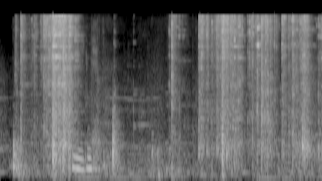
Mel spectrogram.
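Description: Tableware being set on a dining table: plates, glasses and cutlery clinking and knocking together in a quick, irregular run of sharp clinks.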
